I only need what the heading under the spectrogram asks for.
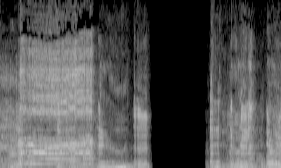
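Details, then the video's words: Pig squealing in a long, shrill, strained cry for nearly two seconds, followed by rougher grunting squeals, a one-second silence, then another burst of noisy squeals. "Tiếng con heo kêu"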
